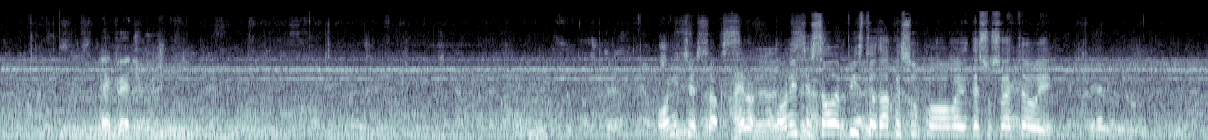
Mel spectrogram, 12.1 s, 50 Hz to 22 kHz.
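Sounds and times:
propeller plane engine drone: 0.0s - 12.0s
thin high whine: 0.0s - 12.0s.

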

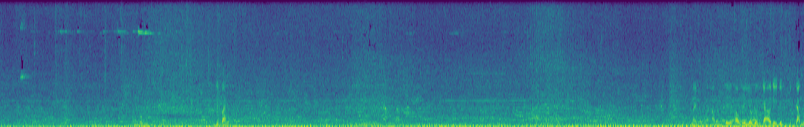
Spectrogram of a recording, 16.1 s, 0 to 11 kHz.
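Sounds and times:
scooter engines rumbling: 0.0s - 16.0s
voices chattering: 0.0s - 16.0s.

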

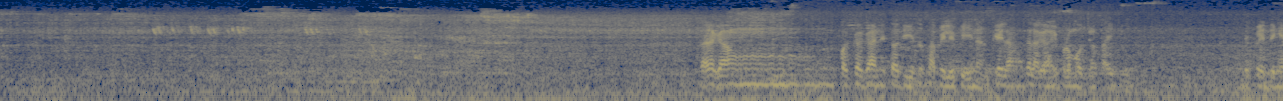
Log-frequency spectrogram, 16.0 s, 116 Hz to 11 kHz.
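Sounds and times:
wind: 0.0s - 16.0s.

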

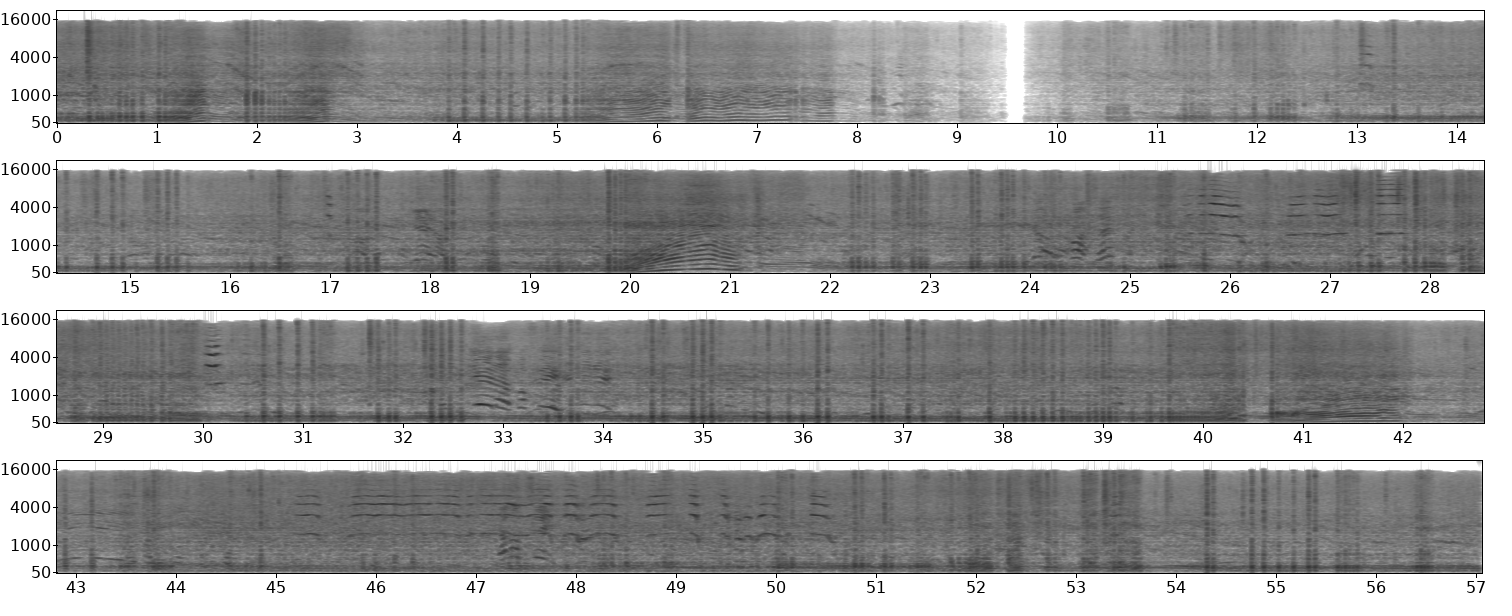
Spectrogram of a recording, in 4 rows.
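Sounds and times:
motorcycle engine revving: 0.0s - 9.2s, 10.0s - 57.0s.

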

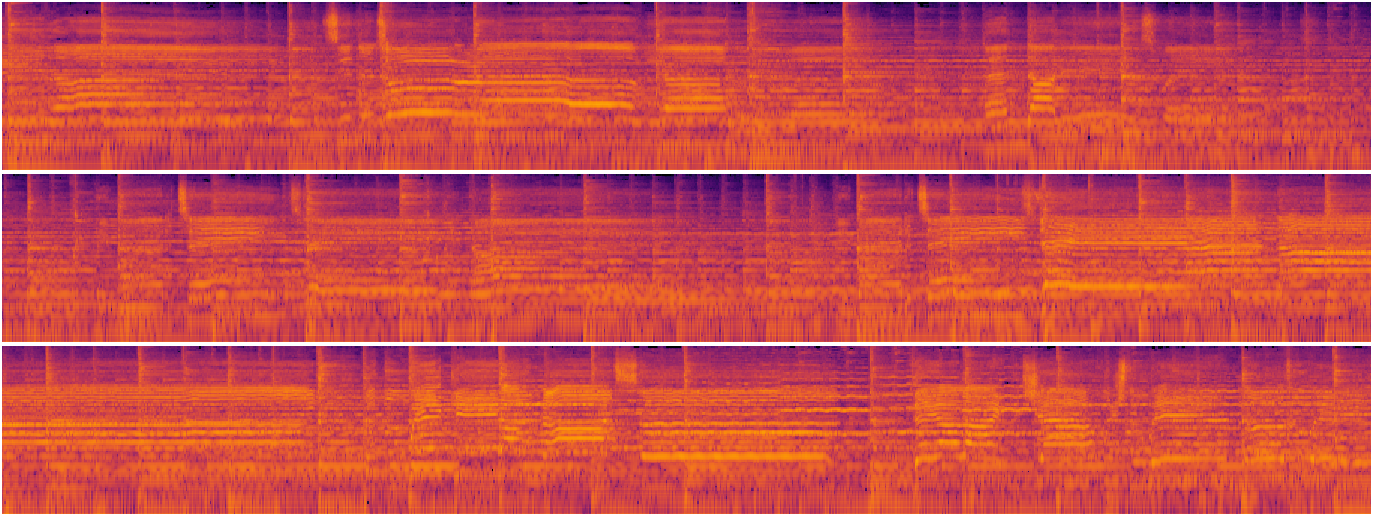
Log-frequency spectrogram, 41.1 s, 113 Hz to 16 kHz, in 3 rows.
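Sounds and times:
strummed acoustic guitar: 0.0s - 41.0s
violin gliding melody: 0.0s - 41.0s.

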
